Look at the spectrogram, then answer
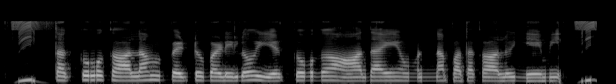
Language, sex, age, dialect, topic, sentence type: Telugu, female, 36-40, Southern, banking, question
